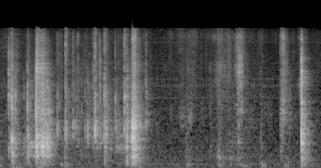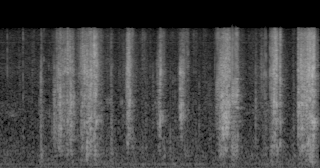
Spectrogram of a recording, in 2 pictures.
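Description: Rubber stamp on a clear acrylic block being rubbed clean after inking: quick rubbing strokes, about three a second, starting about halfway through, after a few rustles of card and stamp being handled at the start.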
